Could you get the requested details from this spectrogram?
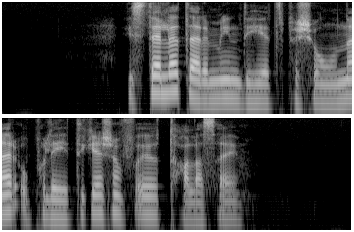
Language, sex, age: Swedish, female, 21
